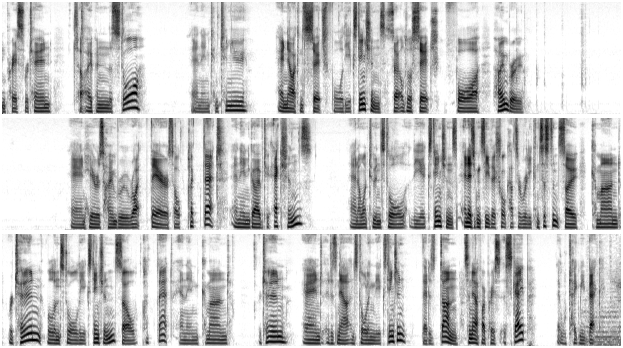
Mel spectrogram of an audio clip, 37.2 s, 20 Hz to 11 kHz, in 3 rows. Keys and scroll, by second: 1.6 Return, 10.0-12.2 typing, 29.8 super+Return, 34.9 Escape.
